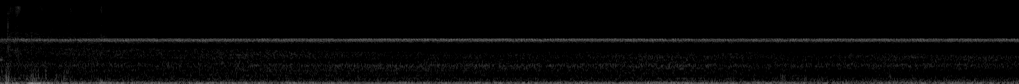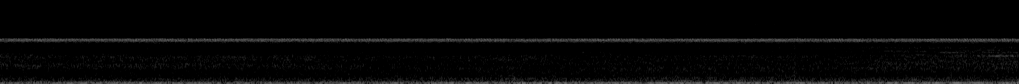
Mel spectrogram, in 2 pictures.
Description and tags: sound of the night
I recorded this sound from my summer house in Antalya Turkey
ambiance, field-recording, insects, nature, night, summer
